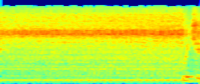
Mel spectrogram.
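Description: Steady hum of running machinery, a constant low tone under a thin high hiss, with no change in level. A man starts to speak again at the very end.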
